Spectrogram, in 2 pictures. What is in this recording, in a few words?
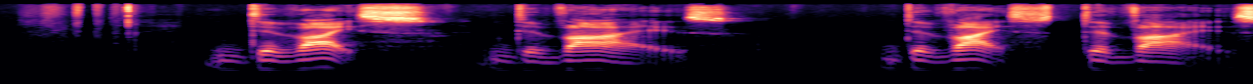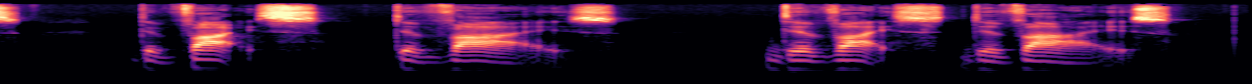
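Device devise, English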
